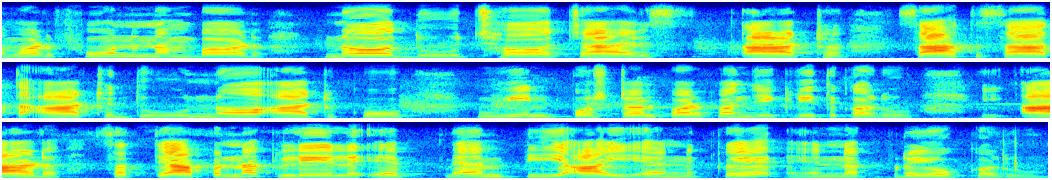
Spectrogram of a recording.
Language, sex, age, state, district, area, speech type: Maithili, female, 60+, Bihar, Madhubani, rural, read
